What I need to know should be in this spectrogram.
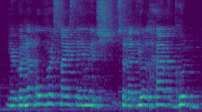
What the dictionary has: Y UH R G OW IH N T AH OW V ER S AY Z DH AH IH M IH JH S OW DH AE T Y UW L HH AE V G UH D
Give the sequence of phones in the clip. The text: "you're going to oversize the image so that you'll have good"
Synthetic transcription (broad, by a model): Y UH R G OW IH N T OW V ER S AY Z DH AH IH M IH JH S OW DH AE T Y UW L HH AE V G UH D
